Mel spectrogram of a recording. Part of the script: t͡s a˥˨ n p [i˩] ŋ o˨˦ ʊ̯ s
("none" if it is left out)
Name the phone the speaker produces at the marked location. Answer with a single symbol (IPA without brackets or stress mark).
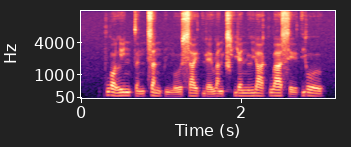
i˩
